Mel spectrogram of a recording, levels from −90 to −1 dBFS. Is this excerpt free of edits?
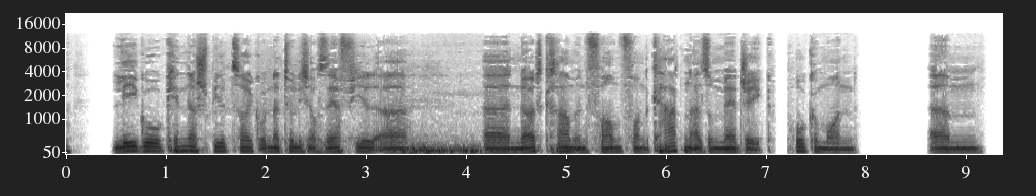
yes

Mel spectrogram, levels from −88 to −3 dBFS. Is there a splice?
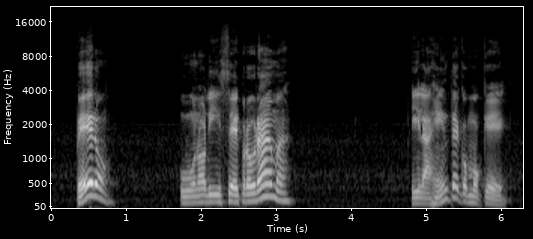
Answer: yes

